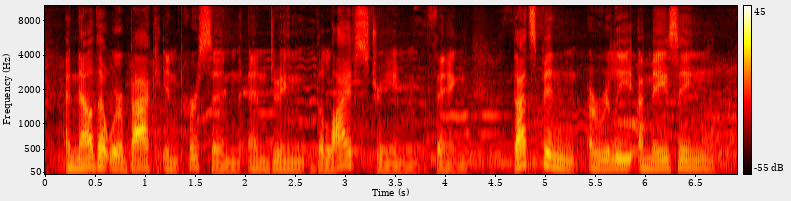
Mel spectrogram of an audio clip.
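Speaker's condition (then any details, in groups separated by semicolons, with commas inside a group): No condition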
